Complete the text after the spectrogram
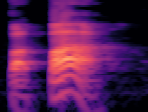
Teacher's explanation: the word has an emphasis on the last a not the second last one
